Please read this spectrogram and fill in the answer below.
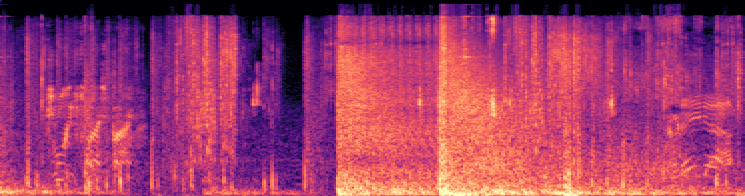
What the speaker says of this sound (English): Grenade. Incendiary. Throwing flashbang.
